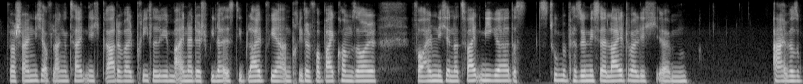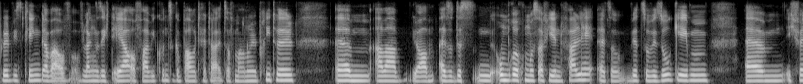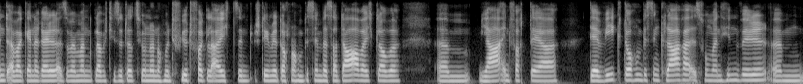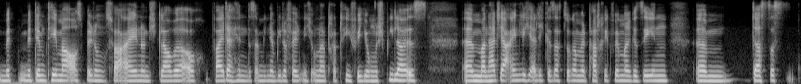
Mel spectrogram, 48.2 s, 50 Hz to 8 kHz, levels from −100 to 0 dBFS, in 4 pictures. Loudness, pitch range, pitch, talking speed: -24 LUFS, 170-180 Hz, 175 Hz, 190 wpm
